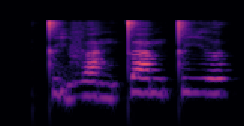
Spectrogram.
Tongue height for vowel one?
high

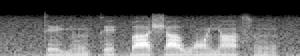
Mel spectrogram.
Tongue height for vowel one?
mid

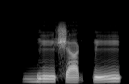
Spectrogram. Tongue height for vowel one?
high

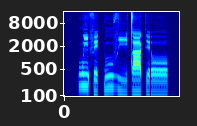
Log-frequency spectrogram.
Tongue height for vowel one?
high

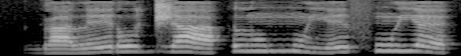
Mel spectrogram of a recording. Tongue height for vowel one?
low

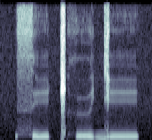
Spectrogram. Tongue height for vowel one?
high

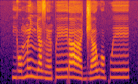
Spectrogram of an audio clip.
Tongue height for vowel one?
mid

